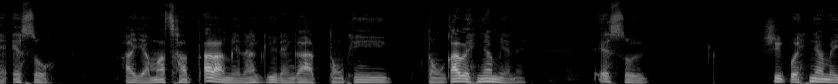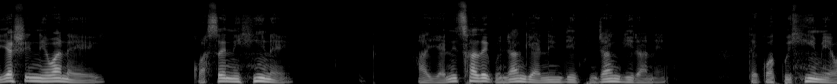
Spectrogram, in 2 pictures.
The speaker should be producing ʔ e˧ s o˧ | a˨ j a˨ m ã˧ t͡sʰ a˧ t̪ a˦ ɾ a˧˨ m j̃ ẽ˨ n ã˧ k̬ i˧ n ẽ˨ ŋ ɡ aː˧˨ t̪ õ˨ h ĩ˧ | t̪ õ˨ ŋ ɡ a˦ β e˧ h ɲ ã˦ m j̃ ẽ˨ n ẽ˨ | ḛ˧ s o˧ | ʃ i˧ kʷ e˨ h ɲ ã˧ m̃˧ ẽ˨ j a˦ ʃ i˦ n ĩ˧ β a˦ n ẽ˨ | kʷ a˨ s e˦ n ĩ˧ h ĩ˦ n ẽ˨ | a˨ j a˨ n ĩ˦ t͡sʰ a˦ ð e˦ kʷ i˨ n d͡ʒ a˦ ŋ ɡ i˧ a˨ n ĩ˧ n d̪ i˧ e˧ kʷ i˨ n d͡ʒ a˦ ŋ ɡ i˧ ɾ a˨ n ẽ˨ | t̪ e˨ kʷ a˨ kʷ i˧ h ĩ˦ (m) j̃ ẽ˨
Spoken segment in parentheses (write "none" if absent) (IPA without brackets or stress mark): m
